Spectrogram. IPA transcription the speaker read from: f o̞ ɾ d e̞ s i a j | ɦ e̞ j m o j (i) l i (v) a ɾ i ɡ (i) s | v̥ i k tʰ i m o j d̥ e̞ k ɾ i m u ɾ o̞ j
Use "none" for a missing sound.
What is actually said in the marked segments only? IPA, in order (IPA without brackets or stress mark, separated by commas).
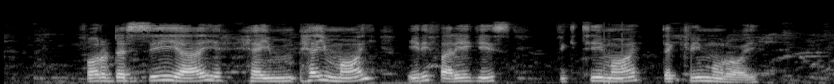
i, f, i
